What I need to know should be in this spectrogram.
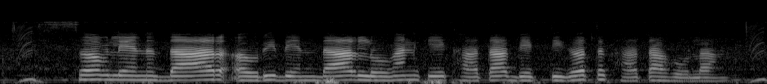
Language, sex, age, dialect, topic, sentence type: Bhojpuri, female, 25-30, Northern, banking, statement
